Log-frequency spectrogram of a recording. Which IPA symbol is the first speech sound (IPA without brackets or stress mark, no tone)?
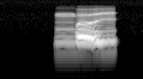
m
